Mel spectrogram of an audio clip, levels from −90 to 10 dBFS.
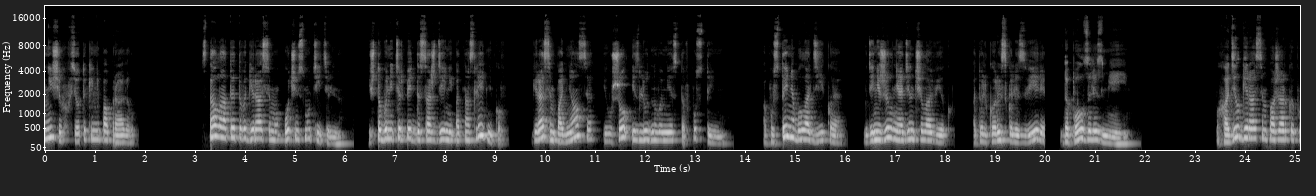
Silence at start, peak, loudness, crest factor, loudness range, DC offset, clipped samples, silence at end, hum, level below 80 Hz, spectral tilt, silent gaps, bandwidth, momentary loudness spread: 0 s; -2 dBFS; -19 LUFS; 18 dB; 3 LU; under 0.1%; under 0.1%; 0 s; none; -76 dBFS; -5.5 dB/octave; 1.89-3.13 s, 6.18-6.41 s, 9.28-9.72 s, 13.80-14.31 s, 16.05-16.34 s, 18.24-18.52 s, 20.01-20.25 s, 21.93-23.42 s; 14.5 kHz; 14 LU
